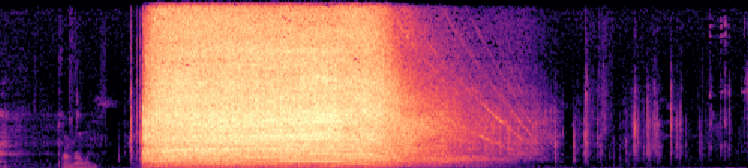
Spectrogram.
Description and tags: electric drill recorded fairly close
